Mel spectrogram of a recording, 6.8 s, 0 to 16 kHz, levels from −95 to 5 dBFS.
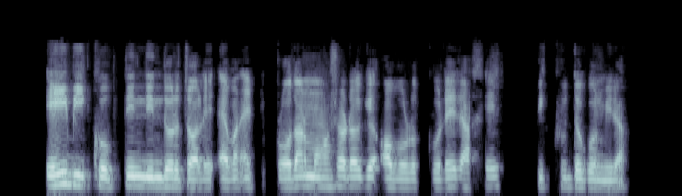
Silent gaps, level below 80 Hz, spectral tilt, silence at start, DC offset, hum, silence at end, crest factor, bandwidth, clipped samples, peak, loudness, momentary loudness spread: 2.55-2.60 s, 2.66-2.76 s, 4.21-4.28 s, 5.05-5.37 s, 5.50-5.54 s; -60 dBFS; -6 dB/octave; 0.45 s; under 0.1%; none; 0.6 s; 18 dB; 7.6 kHz; under 0.1%; -2 dBFS; -18 LUFS; 14 LU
